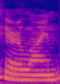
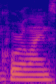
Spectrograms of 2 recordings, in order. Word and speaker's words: Coraline: time she met her you see caroline miss pink said getting coraline's name wrong both myself and miss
